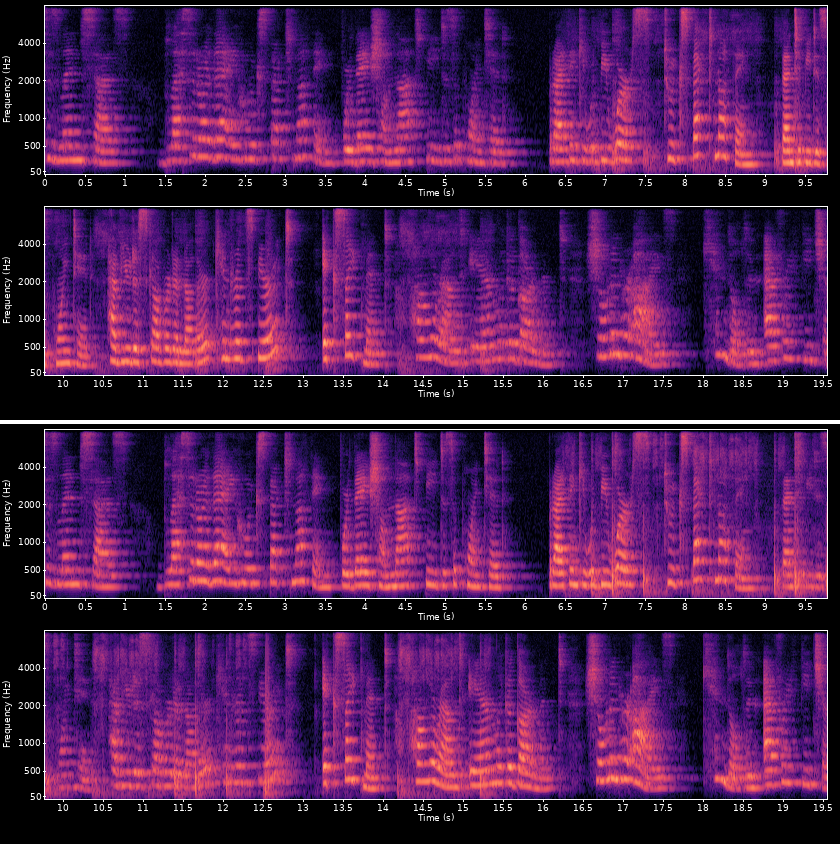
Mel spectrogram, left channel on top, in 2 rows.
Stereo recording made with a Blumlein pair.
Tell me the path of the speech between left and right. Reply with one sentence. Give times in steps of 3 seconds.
In this clip you hear the speech on the right from 0 s, in the centre from 6 s, on the left from 9 s, in the centre from 12 s and on the right from 15 s.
